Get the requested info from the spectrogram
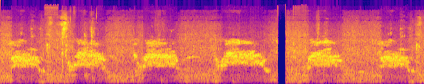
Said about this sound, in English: Is that the same dude that was like walking across in the beginning of the video and like he was just like coming back and like screaming in panic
